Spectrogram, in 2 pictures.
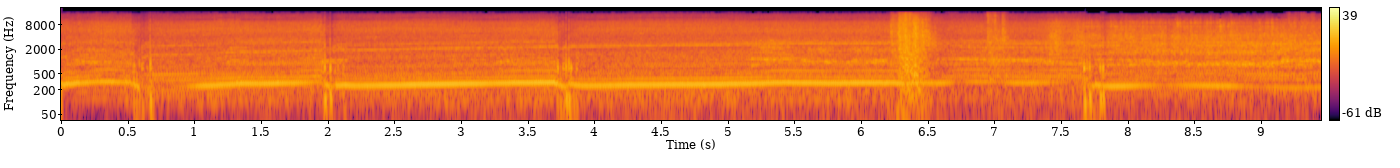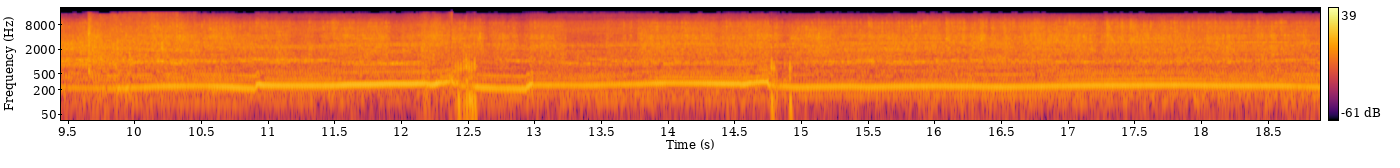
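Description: A racing car engine revs hard and steadily, dipping briefly at each gear change.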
